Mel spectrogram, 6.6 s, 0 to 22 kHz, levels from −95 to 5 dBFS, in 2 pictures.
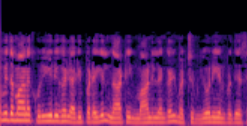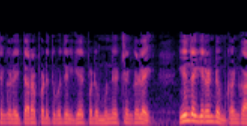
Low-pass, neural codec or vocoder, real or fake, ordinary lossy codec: none; none; real; none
